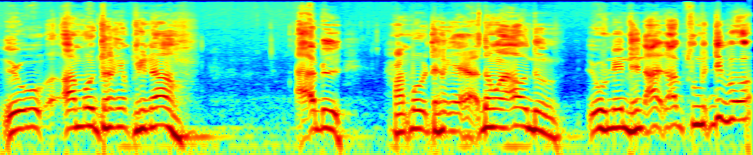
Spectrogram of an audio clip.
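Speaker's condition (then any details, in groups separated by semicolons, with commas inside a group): Cerebral palsy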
